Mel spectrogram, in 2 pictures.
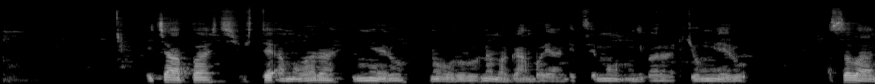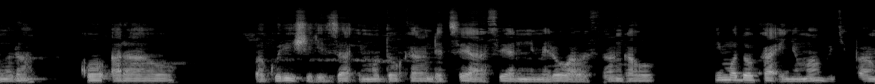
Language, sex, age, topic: Kinyarwanda, male, 18-24, finance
